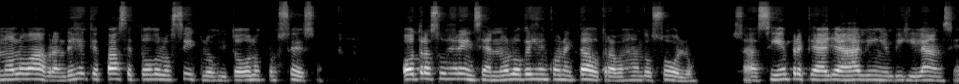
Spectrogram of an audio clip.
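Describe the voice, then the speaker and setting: In a plain, everyday voice, a woman with a fairly high pitch speaks at a moderate pace with fairly even intonation and big swings in loudness. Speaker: instructor. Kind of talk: lecture.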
